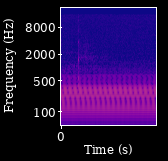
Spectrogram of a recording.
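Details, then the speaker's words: Bang & Olufsen receiver on the phono input, turntable off and DIN cable unplugged (the hum gets louder unplugged): a steady low mains hum with a buzzy edge. Owner asks if it is a grounding problem; cause unconfirmed. "so my question is what is this hum is this a grounding problem do you think it has a distinctive sound about it this is without the cable plugged"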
